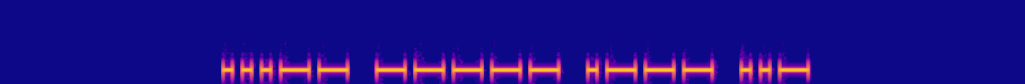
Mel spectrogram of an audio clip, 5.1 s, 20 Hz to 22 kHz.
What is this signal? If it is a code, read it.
Morse code, heard as a keyed tone, about 25 wpm, 700 Hz. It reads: 30JU
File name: practice / 25wpm / Four Letter-Number Combinations - 25wpm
